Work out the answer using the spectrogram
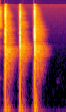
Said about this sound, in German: Gut, dann klatschen wir mal.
